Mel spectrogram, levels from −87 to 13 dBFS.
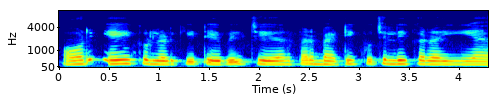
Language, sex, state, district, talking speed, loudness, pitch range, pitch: Hindi, female, Haryana, Charkhi Dadri, 155 wpm, -15 LUFS, 180-210 Hz, 195 Hz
